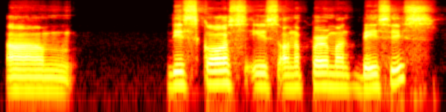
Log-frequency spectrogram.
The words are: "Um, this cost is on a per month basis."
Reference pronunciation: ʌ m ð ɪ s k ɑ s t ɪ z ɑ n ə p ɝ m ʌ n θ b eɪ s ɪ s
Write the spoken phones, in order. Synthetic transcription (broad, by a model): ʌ m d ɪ s k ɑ s ɪ s ɑ n ə p ɝ m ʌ n t b eɪ s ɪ s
